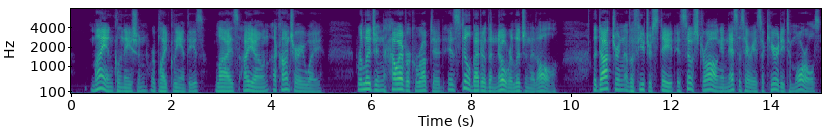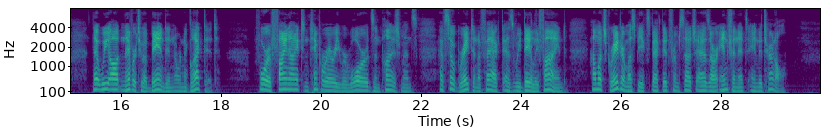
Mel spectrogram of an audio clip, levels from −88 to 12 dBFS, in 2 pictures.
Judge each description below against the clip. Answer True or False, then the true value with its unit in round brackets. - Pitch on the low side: False (145 Hz)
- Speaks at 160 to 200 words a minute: False (150 wpm)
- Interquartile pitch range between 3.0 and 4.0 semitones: False (5.4 semitones)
